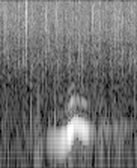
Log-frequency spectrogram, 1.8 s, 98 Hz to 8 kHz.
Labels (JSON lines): {"label": "biophony", "recorder": "SoundTrap 300"}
